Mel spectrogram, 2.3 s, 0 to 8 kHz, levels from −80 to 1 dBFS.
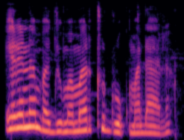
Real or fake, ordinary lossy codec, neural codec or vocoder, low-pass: real; none; none; none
